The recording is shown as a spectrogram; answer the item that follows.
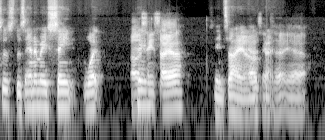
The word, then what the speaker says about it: Saint Seiya: How do you pronounce this? This anime Saint what? Saint Seiya.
